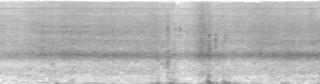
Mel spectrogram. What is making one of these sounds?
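Water splashes against a kayak.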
